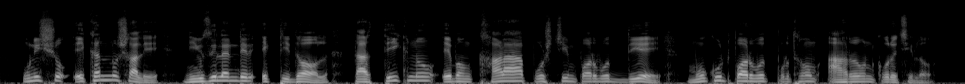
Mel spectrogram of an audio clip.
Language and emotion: Bengali, neutral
